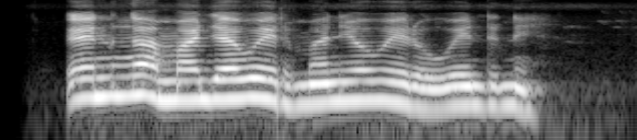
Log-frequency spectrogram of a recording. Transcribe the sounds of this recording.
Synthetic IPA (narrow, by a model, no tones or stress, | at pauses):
ɛnŋamad͡ʒaweɾmanɪɔweɾowendnɪ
